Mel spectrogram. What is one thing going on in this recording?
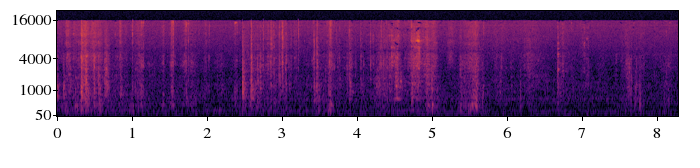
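A zip rasps and fabric rustles as a bag is opened.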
